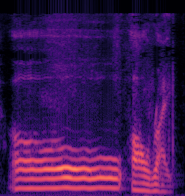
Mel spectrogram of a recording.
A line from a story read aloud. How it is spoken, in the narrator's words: said her mother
